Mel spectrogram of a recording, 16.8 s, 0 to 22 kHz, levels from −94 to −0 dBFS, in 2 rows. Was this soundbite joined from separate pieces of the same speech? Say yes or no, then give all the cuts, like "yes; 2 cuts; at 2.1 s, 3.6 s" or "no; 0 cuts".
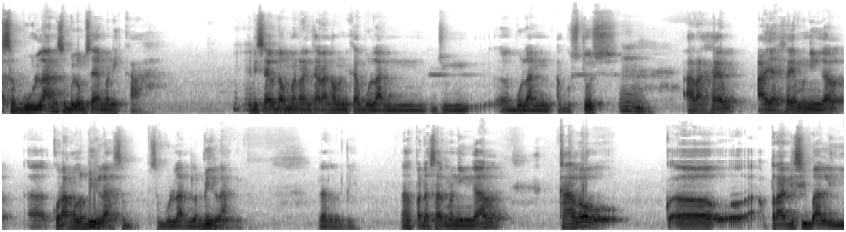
no; 0 cuts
